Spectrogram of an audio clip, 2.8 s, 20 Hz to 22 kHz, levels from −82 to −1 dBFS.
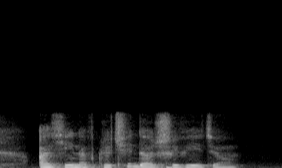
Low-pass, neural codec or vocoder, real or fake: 7.2 kHz; codec, 16 kHz in and 24 kHz out, 1 kbps, XY-Tokenizer; fake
